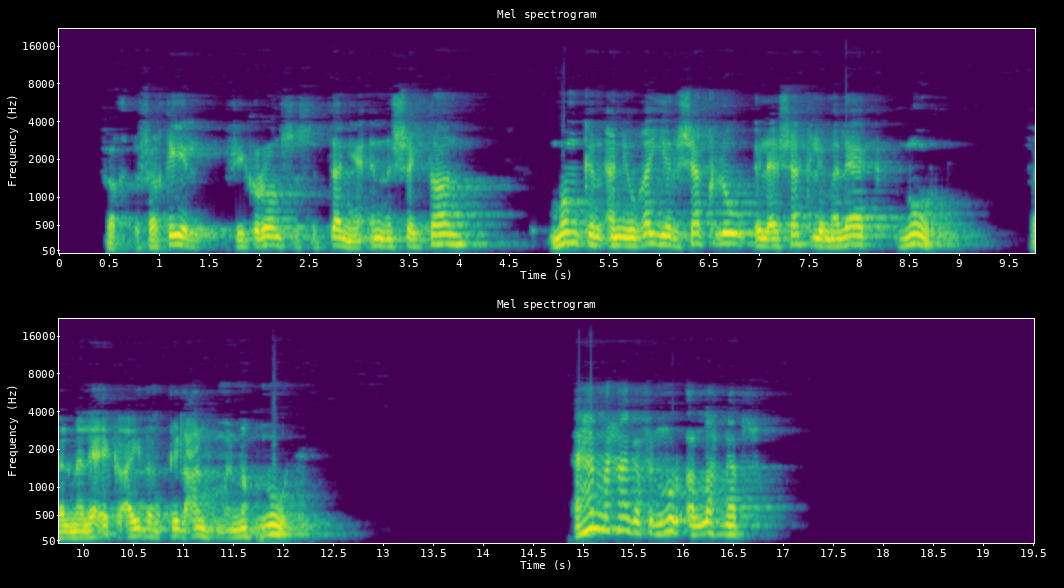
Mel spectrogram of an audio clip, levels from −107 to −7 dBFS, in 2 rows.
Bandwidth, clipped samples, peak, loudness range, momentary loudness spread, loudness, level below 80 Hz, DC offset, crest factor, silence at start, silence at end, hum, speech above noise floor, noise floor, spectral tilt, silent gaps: 6.8 kHz; under 0.1%; 0 dBFS; 7 LU; 12 LU; -14 LUFS; -62 dBFS; under 0.1%; 16 dB; 0.45 s; 2.7 s; none; 57 dB; -71 dBFS; -8 dB/octave; 13.12-14.81 s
